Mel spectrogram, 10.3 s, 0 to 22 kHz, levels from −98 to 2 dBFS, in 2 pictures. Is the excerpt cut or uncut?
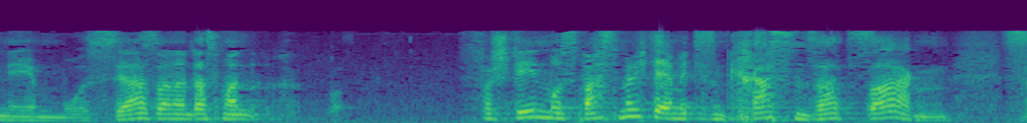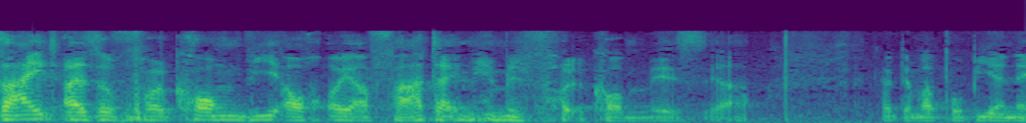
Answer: uncut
